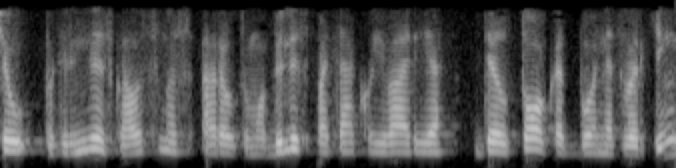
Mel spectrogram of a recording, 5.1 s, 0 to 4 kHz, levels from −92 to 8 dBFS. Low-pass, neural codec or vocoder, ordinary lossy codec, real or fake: 3.6 kHz; none; MP3, 24 kbps; real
